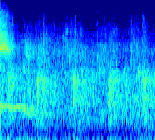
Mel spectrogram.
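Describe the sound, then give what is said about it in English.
An audience claps for Jesus together in a dense, steady wash of applause, many hands overlapping at an even, moderate loudness for a couple of seconds with no voices standing out. “Come on, clap for Jesus.”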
